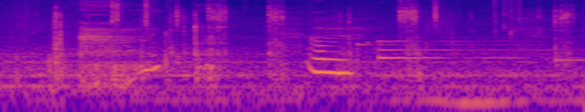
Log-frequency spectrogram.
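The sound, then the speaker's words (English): A wrench tightens a loose freezer door in bursts of sharp ratcheting clicks and clanks, with a few high metallic squeaks and creaks, one louder squeal standing out midway. “Oh, hand me that wrench, please. This freezer door keeps coming loose.”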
